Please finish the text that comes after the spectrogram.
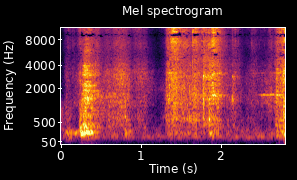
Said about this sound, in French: j'ai des sacs avec euh, des couverts différents.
